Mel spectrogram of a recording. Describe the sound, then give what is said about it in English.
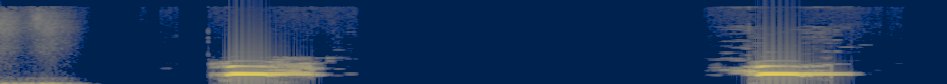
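Two low, short hoots from a flammulated owl, played as a recorded bird call, spaced about three seconds apart, each a soft muffled note standing alone against silence. “Flammulated owl. You didn't even hear half the hoot before you answered.”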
